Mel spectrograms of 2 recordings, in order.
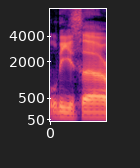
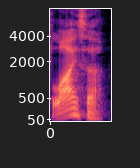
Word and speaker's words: Liza: They pronounce it Lisa or Lisa, and whenever she gets her drink at Starbucks, she gets irritated with them. She's like, it's Liza. Like Liza with a Z.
